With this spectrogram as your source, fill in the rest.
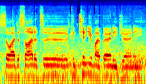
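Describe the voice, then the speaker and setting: Amid noticeable background noise, a man with an Australian accent speaks at a fairly high pitch. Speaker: campaign volunteer. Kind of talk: street interview. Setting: outdoors.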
